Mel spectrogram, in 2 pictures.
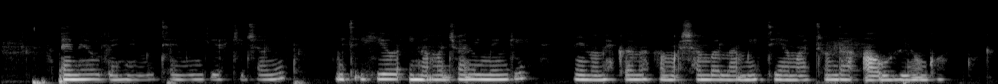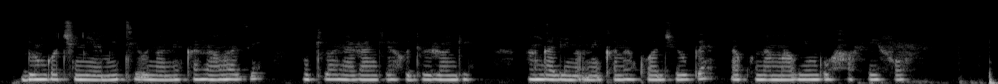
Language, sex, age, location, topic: Swahili, female, 18-24, Nairobi, government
